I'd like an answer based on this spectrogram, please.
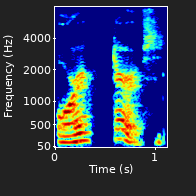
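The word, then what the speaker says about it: hors d'oeuvres: Um I don't know why I cannot pronounce that word, but it's like two syllables or derves.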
